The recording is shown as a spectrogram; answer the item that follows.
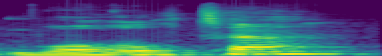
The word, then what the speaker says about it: Walter: But I say the L a bit. Walter. – Uh-huh. – Water, Walter. – That sounds pretty much the same to me. – Walter, water.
